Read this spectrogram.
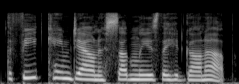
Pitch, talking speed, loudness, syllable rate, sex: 230 Hz, 275 wpm, -16 LUFS, 5.9 syllables/s, female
